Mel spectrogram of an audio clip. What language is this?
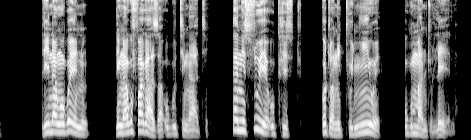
North Ndebele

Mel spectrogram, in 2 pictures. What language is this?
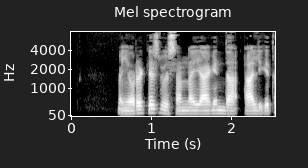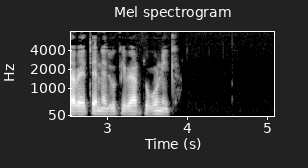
Basque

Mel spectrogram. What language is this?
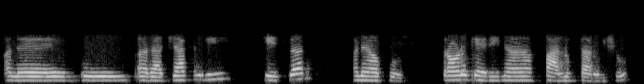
Gujarati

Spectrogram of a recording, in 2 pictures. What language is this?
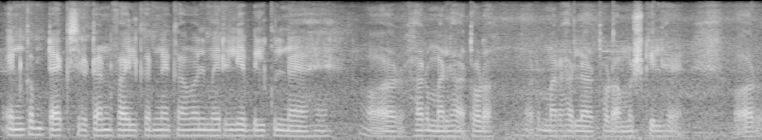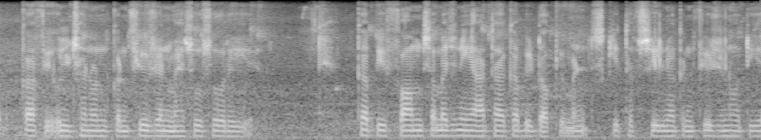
Urdu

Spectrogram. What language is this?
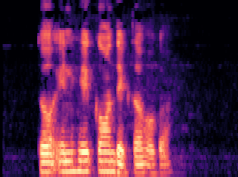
Urdu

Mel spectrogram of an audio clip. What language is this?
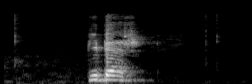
Turkish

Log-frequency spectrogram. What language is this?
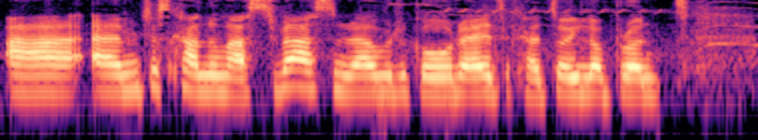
Welsh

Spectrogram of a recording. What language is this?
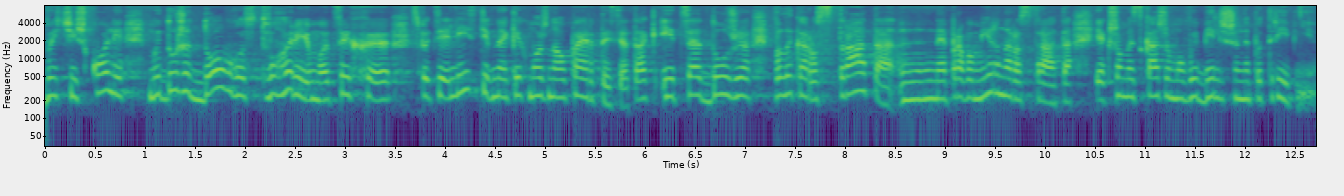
Ukrainian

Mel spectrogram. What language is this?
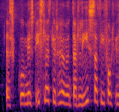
Icelandic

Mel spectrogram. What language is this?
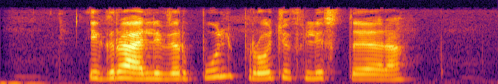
Russian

